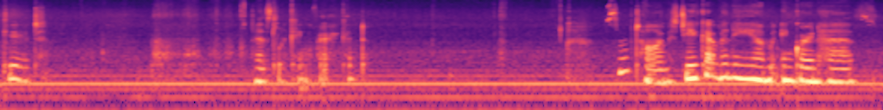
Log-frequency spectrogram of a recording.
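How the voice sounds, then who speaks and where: A woman doing an ASMR salon roleplay, talking gently and reassuringly to a client in a breathy whisper mixed with soft voicing. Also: on the high side, steady tone, background noise. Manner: slow, gentle, reassuring, with murmured pauses. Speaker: ASMR roleplayer playing a salon scalp-check attendant. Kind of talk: ASMR roleplay, one-sided chat with a client.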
